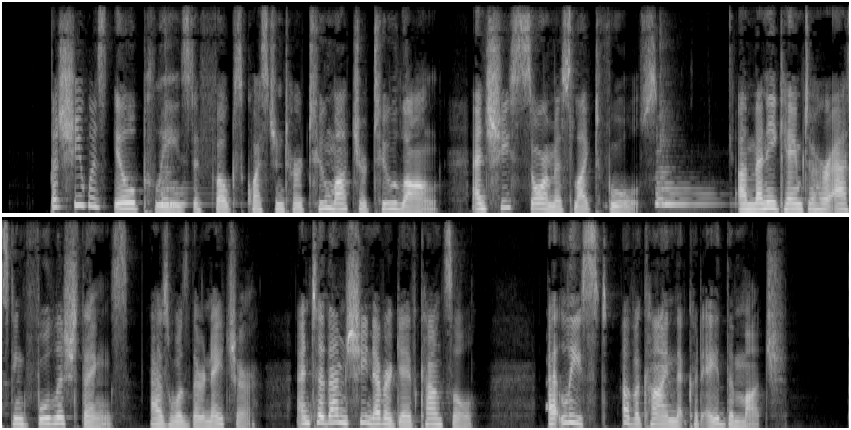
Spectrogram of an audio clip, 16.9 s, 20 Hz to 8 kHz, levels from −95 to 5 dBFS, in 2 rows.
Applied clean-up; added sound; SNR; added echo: neural mask model RNNoise.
